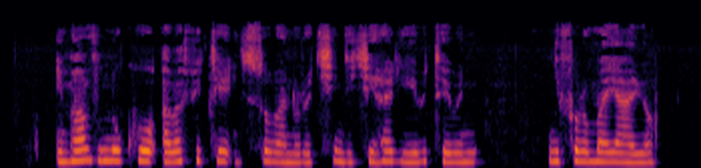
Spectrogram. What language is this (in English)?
Kinyarwanda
